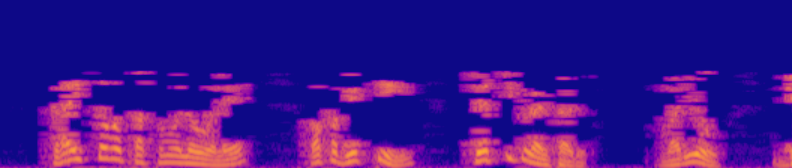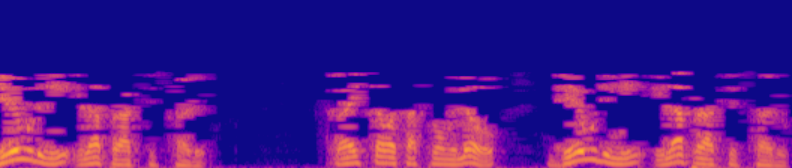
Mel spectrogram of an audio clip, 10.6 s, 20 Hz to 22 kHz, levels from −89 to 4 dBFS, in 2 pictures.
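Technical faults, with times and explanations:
Throughout, MP3 compression: the speech was likely passed through an MP3 encoder with far too few bits, which fits a rate near 8 kbps. Short of bits, the encoder removes everything above 3.8 kHz and zeroes weaker frequency lines, so they flicker on and off from frame to frame. The damage is heavy. The audio is dull and band-limited, with a watery, swirling texture, metallic chirps on s sounds, and smeared attacks.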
